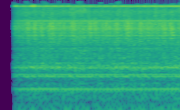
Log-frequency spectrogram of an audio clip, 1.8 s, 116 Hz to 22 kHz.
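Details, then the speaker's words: Electric Yacht 10.0 electric motor at about 1000 rpm, heard with the cover removed. Smooth, even hum with steady mid tones and no knocks or roughness: normal running. "And then when I take this off, there's the motor. No noises. Running like a champ."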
